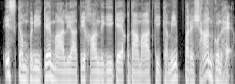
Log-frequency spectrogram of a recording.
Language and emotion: Urdu, disgusted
